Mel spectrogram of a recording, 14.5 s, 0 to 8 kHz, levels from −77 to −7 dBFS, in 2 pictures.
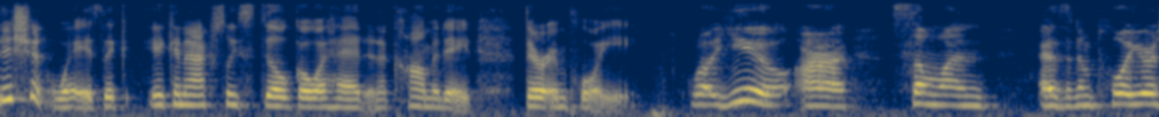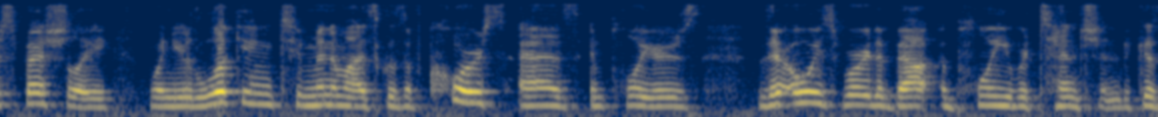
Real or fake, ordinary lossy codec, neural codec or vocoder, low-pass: real; Opus, 32 kbps; none; 7.2 kHz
